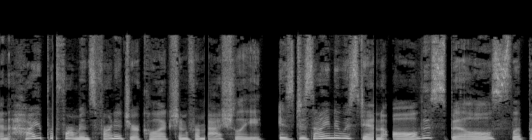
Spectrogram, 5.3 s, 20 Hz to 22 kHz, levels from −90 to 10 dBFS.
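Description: Blocks of digital silence break this speech clip at 0.52 s, 2.04 s and 3.73 s, each a gap of about 40 ms, 40 ms and 31 ms. In each, the sound cuts out and returns with no fade, leaving a brief hole in the sound. Dropouts this short and sudden point to the output buffer not being filled in time, or to a calculation that produced invalid values.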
